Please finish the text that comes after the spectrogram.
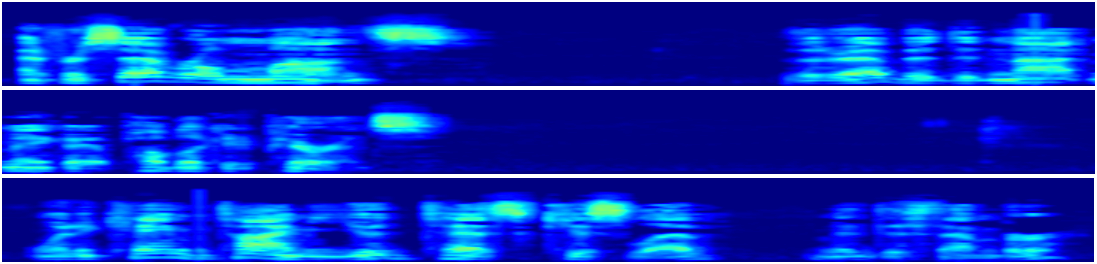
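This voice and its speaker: A man telling a story as a show host, in a measured, deliberate narration with dramatic pauses. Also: mid-range voice, breathy edge. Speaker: rabbi and radio storyteller, host. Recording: dull, muffled lo-fi recording.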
